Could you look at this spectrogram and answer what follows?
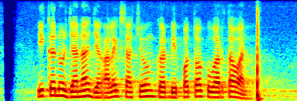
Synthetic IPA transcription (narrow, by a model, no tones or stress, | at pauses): ʔikənurd͡ʒanad͡ʒɨŋʔalɛksat͡ʃʊŋkɨrdipɔt̪ɔkəwart̪awan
